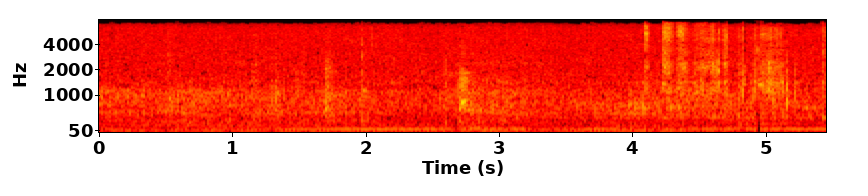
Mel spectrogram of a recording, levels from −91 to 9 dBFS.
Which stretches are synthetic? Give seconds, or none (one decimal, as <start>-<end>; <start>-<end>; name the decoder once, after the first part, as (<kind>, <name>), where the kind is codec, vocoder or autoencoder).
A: none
